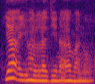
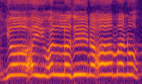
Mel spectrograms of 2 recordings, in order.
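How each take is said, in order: First: It is said softly and in a relaxed way. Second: It is said loudly, like a shout. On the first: The speaker calls it right. "tapi santai turunnya" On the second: The speaker calls it wrong. "Bukan dengan suara teriak. Kadang kita ... nggak gini"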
